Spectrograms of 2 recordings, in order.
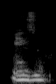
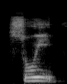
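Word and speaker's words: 水: Untuk kanji air bacanya apa? Mizu. Mizu. Atau bisa juga zui. Sui. Nah, untuk bilang hari Rabu soalnya Suyobi nanti. Oke.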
